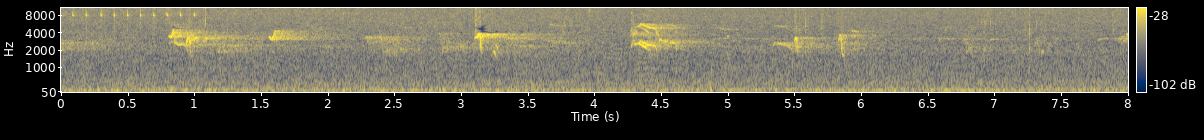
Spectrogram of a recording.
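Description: Faint bird calls, short chirps and downward-sweeping notes coming every second or so, over a low background rumble, with one sharp click about three seconds in.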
